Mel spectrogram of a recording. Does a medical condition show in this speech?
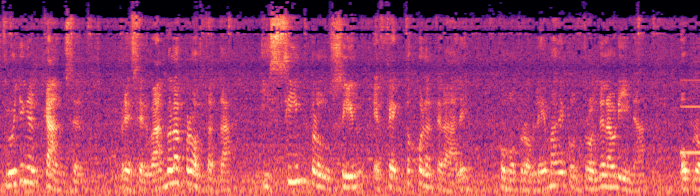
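No.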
